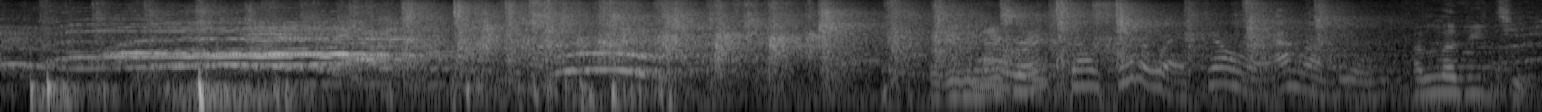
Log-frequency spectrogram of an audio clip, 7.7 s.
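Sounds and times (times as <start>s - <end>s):
whoops and cheering voices: 0.0s - 3.5s
audience applause: 0.0s - 7.2s.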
